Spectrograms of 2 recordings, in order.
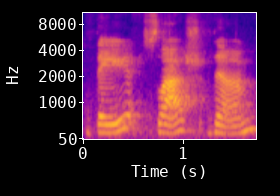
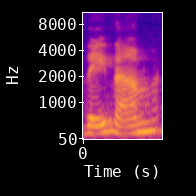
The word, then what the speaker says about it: They/Them: Okay, so the movie is pronounced they slash them. So not just they them if you were wondering. That slash is something you read out loud.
